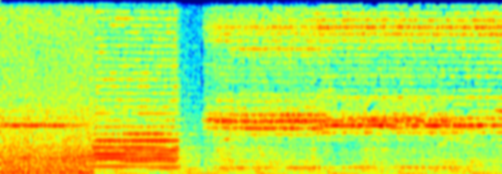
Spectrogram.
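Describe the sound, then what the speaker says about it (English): Car horns honk in busy Indian city-center traffic, a loud sustained blare holding for about three seconds over a steady road rumble, with a brief dip partway through. "here it's not very typical for you to hear people just honking their horns"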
